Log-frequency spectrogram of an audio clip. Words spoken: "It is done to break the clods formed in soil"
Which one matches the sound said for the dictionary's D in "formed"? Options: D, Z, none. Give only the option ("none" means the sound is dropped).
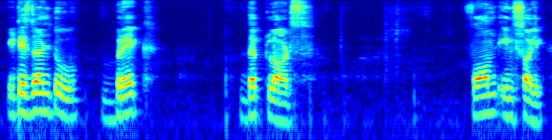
D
